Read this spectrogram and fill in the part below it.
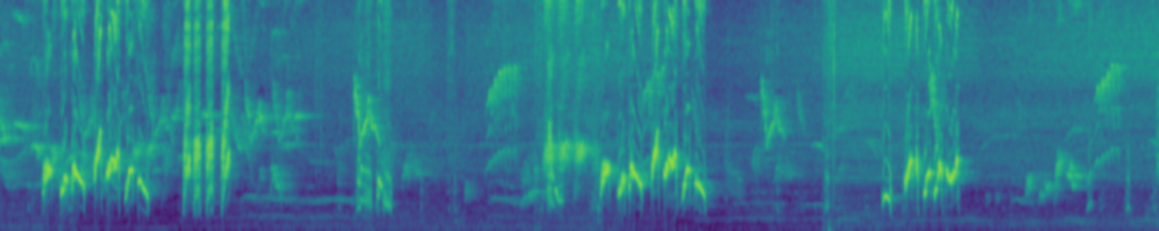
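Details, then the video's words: Doubled, clearly paired phrasing from a red-whiskered bulbul used as a teacher for caged birds: lively bursts of rolling whistled notes, each phrase repeated after a short pause, with faint background chirps between. "เสียงนกกรงหัวจุก | สุดยอดนกครู เบิ้ลชัดๆ เบิ้ลเป็นคู่ๆ เสียงกระตุ้นนกรงหัวจุกเสียงนกครู chao mao"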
